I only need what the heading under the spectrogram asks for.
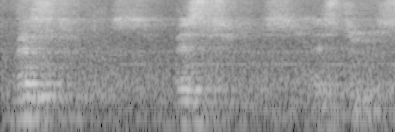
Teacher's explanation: Mischievous, mischievous, mischievous, stressed on the miss.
